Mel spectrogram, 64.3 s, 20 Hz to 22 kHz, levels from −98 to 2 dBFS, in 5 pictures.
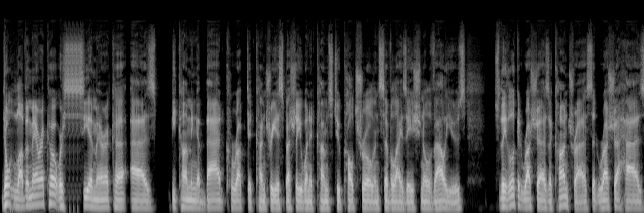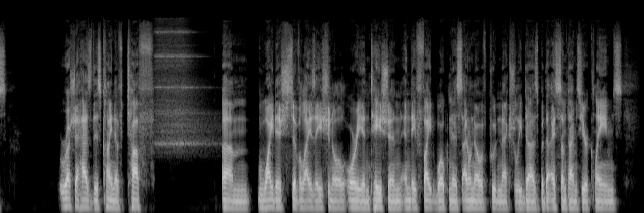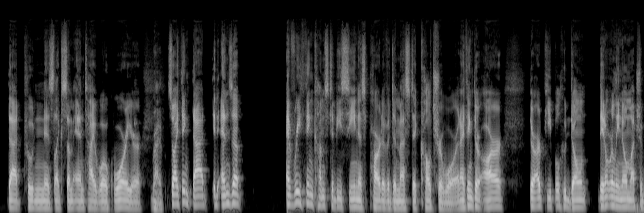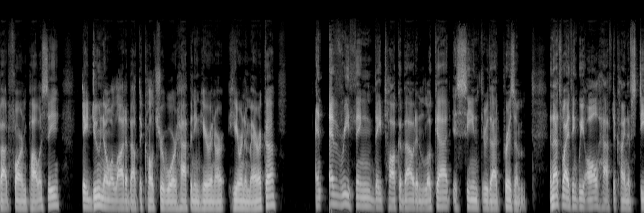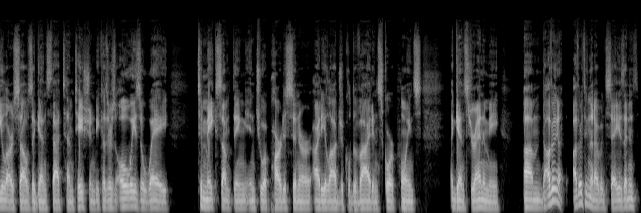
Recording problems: audio stuttering; at 1.5 s
doorbell; faint; from 16 to 17 s; peak 15 dB below the speech

